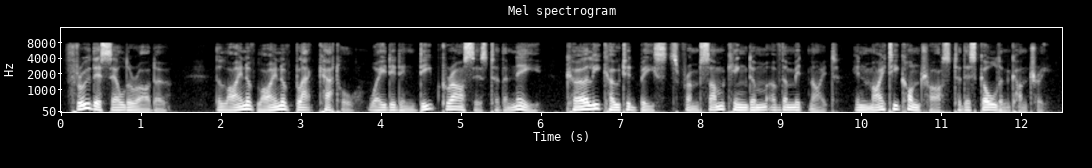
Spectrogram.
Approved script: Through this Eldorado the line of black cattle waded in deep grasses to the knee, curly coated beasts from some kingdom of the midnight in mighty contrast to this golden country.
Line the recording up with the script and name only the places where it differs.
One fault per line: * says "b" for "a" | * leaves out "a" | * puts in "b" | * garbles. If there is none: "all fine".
* puts in "line of"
